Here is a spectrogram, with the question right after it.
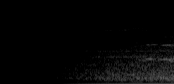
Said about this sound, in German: Meine Damen und Herren, auf Gleis 19 erhält Einfahrt der Regionalexpress aus Heidelberg. Ankunft 14.22 Uhr. Weiterfahrt nach Wiesbaden um 14.32 Uhr.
